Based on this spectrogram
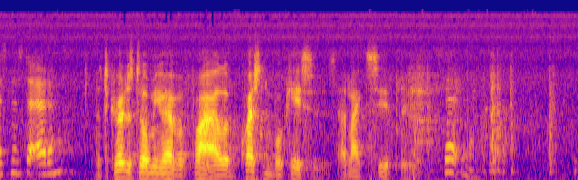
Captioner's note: none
